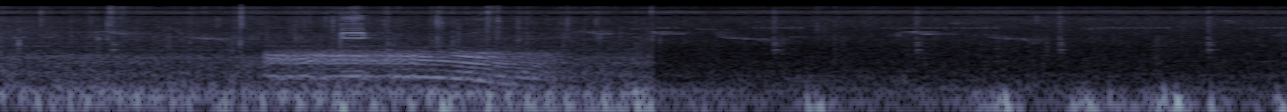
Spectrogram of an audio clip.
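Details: A cow gives a single drawn-out moo lasting about two seconds, a harmonic, slightly falling tone that swells and then fades, over a constant low rumble of background noise.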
